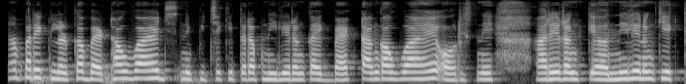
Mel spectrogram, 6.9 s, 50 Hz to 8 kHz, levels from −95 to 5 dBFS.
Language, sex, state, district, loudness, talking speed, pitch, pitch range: Hindi, female, Bihar, Saran, -16 LUFS, 260 wpm, 235 Hz, 225-250 Hz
